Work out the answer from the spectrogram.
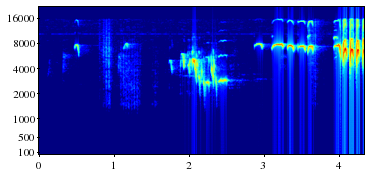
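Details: Mountain chickadee calling. Faint isolated ticks lead into a descending jumble of chirps, then a run of clear, high whistled notes. The clip ends with a loud burst of rapid, buzzy repeated notes.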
